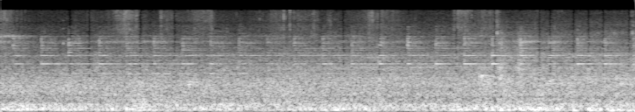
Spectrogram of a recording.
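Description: Suburban electric train approaching from the distance, a steady rail rumble, with level crossing bells ringing on a repeating high tone.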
